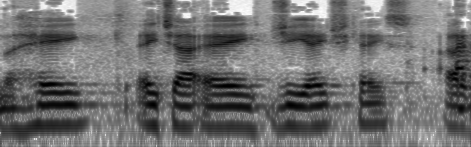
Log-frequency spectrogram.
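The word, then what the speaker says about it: Haigh: there's no discussion of the, for lack of pronunciation, the Hay, H-I-A-G-H case.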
